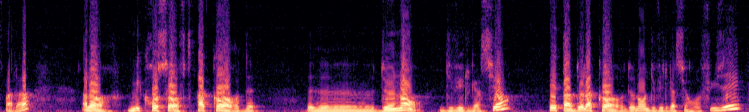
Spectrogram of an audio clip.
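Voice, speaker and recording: A man talks through a screen-recorded computer tutorial, slowly and patiently, often stopping to ask if viewers are following. His voice is somewhat husky and lively in pitch, recorded on a computer microphone. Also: low-quality recording. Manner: slow, step-by-step, checks in with "d'accord?". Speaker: instructor.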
